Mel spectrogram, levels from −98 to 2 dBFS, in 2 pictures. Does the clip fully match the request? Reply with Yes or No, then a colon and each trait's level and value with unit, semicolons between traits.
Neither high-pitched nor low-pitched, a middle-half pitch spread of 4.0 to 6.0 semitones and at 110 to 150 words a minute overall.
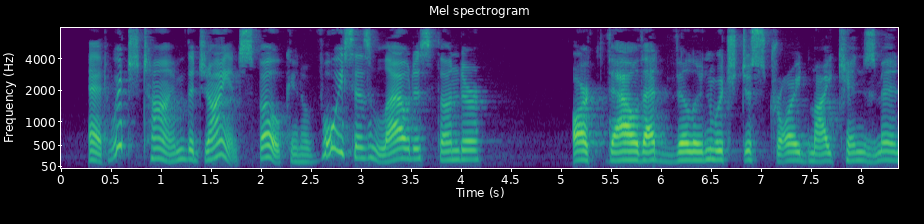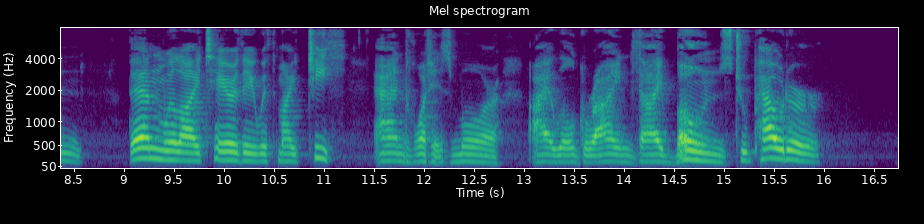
Yes: medium, 175 Hz; average, 4.4 semitones; average, 145 wpm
